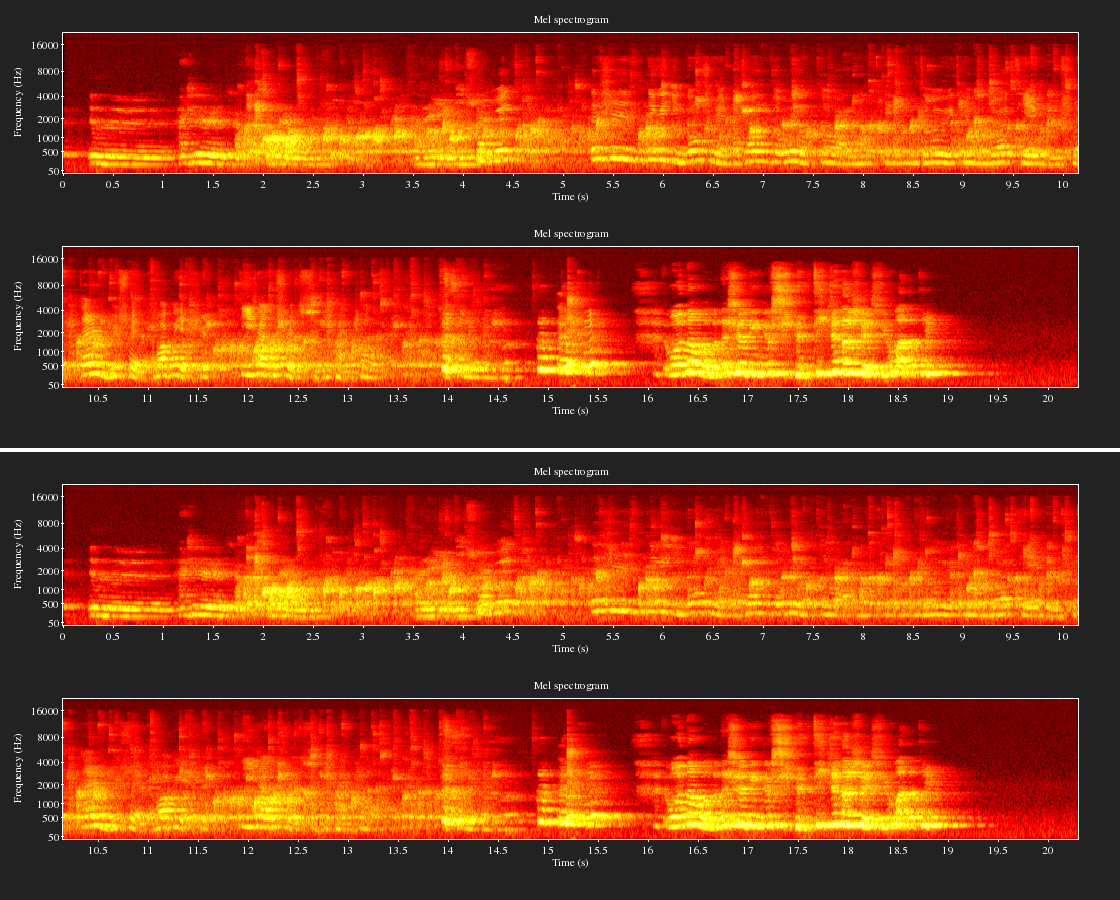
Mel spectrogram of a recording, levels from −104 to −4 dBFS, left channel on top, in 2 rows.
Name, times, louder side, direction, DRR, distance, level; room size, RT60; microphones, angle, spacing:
voice 1, 0.2-2.9 3.5-4.3 13.9-14.2 14.6-15.2 16.0-18.8, equal, 5° left, -7 dB, 1.0 m, -22 dB
sound 1, 1.7-14.5 14.8-14.9 15.2-15.3, right 1 dB, 15° right, 1.3 m, -31 dB
voice 2, 4.1-4.5 5.3-13.5 14.1-14.6 15.1-15.5, left 3 dB, 65° left, 2 dB, 0.5 m, -30 dB
4.8 x 2.3 x 4.0 m, 1.1 s
head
